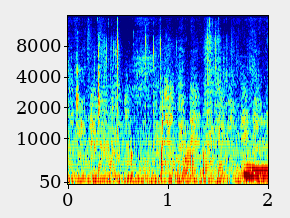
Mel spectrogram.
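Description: Quick, irregular crunching clicks of a miniature Jersey bull eating grain from a plastic tub, picked up close.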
